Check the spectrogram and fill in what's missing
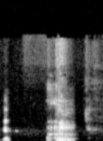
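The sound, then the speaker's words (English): A short, sharp cough, then a longer rasping throat-clearing with voiced, groaning tones and a faint breathy tail. No words are spoken. “Sorry, I'm coughing real quick.”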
